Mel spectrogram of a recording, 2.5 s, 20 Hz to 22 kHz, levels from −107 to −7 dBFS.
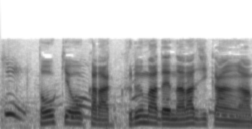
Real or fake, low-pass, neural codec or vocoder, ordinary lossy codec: real; 7.2 kHz; none; none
